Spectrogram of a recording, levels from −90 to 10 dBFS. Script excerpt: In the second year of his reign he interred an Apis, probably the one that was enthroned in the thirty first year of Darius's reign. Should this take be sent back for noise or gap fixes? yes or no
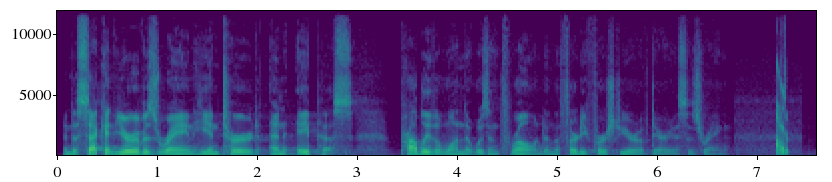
yes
